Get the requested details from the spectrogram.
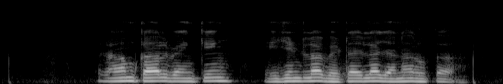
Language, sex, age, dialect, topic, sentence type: Marathi, male, 25-30, Standard Marathi, banking, statement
